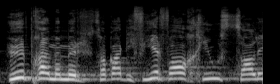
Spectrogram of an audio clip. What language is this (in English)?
Swiss German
